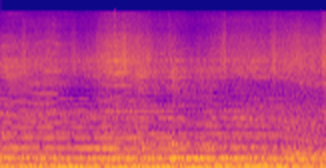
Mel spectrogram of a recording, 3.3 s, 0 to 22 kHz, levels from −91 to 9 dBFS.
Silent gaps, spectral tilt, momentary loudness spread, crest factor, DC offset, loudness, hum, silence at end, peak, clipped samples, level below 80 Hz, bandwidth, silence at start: none; -5 dB/octave; 3 LU; 12 dB; under 0.1%; -15 LUFS; none; 0 s; 0 dBFS; under 0.1%; -14 dBFS; 16 kHz; 0 s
